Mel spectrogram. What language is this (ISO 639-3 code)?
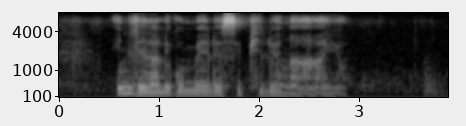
ssw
